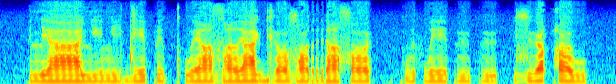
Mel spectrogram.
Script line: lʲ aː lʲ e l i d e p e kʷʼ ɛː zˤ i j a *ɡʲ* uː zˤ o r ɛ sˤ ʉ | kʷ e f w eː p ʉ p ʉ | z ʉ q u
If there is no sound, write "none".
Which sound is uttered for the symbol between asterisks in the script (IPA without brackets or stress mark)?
ɡʲ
